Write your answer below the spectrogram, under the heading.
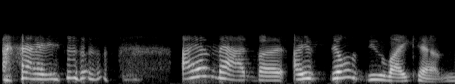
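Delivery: words broken up by laughing. Caller tells the radio hosts she's mad but still likes him, laughing while talking. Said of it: "you sound like you can't stop laughing".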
